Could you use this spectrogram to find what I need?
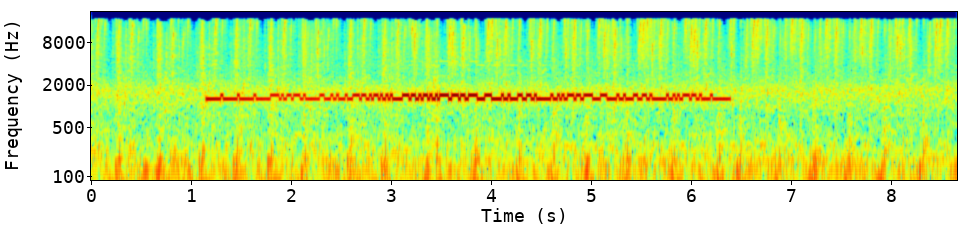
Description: RTTY (45.45 baud, 170 Hz shift), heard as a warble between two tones, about 1360 Hz centre, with radio static, fading and a narrow filter. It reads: CQ DX DE OM8J OM8J K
